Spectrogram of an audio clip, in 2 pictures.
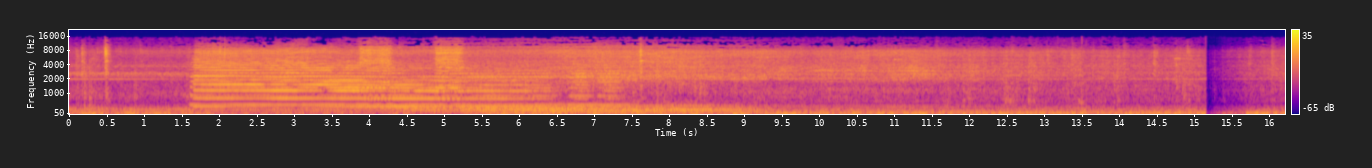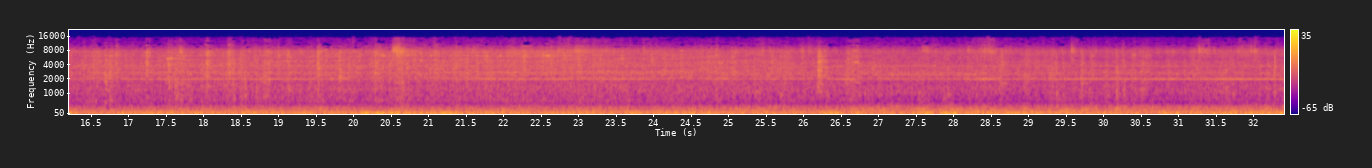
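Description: Diesel locomotive horn sounding one long multi-tone blast, starting about two seconds in and held for about five seconds, over the steady low rumble of a train running on the rails. A brief dropout about halfway through, after which the running rumble carries on.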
